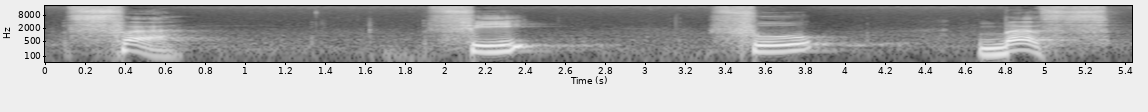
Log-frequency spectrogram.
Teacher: Perhatikan huruf fa. Cara bacanya di situ ada desis atau yang disebut hamas.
